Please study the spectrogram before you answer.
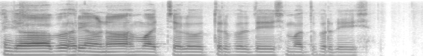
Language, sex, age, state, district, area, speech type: Punjabi, male, 30-45, Punjab, Tarn Taran, rural, spontaneous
